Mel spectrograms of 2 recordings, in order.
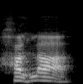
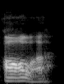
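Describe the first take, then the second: First: It is said in a careful Arabic way. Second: It is said in a casual English way. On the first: The speaker calls it right. "there's a way of saying it properly" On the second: The speaker calls it wrong. "not Allah"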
